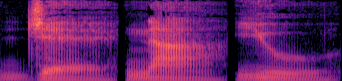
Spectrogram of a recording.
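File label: "jenayu", concatenated syllables; Affixing experiment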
